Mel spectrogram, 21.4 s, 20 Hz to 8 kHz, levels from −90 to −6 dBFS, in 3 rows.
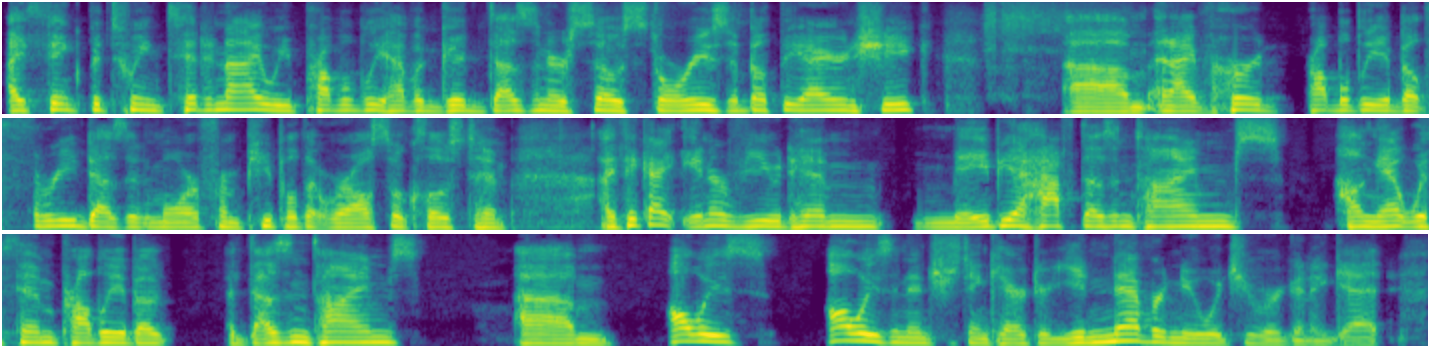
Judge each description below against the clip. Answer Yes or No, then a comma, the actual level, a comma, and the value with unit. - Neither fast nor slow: Yes, average, 195 wpm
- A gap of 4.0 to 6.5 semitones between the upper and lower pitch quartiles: No, average, 2.9 semitones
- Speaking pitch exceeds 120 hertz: Yes, low, 135 Hz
